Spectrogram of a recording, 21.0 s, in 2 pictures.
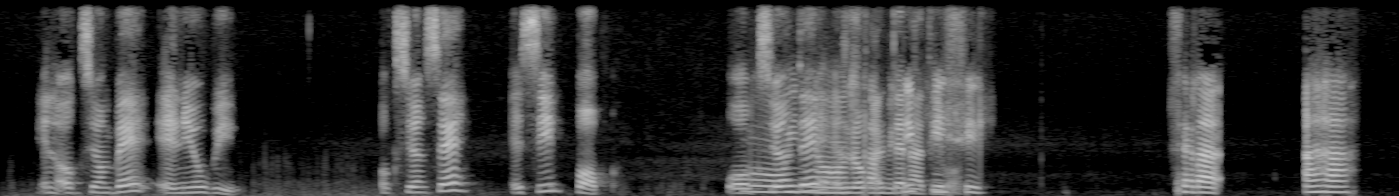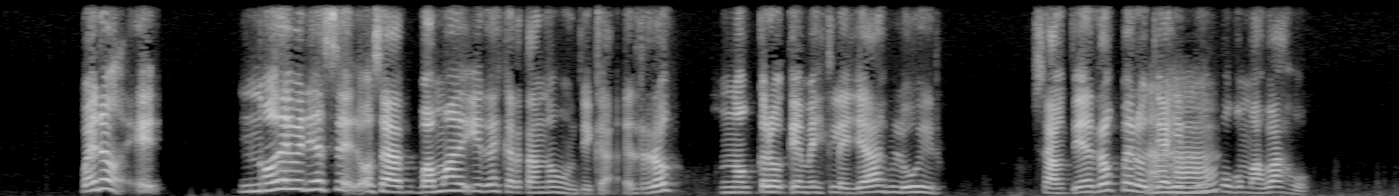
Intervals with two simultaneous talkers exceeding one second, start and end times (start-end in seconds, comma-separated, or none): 5.6-7.2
